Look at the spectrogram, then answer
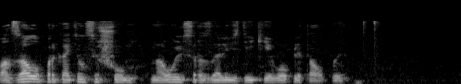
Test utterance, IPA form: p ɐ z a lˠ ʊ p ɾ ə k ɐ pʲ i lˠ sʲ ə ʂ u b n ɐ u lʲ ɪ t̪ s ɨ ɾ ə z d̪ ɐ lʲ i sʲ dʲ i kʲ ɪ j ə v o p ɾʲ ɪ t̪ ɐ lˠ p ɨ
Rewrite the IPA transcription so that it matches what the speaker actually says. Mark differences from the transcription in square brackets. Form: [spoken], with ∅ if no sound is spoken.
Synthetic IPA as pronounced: p ɐ z a lˠ ʊ p ɾ ə k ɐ [tʲ] i lˠ sʲ ə ʂ u [m] n ɐ u lʲ ɪ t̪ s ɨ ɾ ə z d̪ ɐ lʲ i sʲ dʲ i kʲ ɪ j ə v o p [lʲ] ɪ t̪ ɐ lˠ p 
